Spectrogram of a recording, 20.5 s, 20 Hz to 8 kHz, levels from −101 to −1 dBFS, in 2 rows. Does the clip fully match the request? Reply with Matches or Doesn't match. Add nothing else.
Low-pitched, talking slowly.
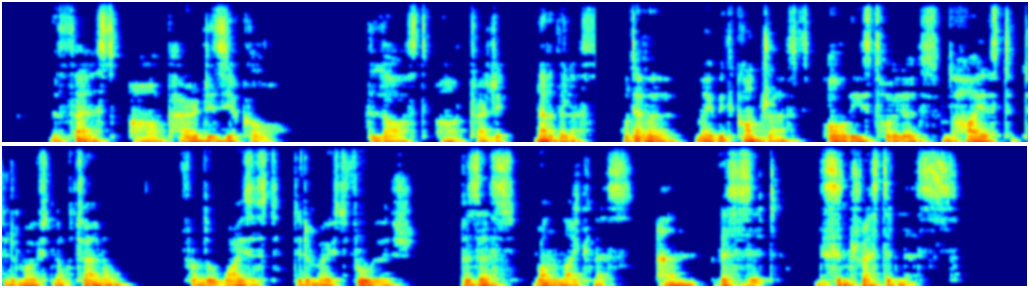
Matches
